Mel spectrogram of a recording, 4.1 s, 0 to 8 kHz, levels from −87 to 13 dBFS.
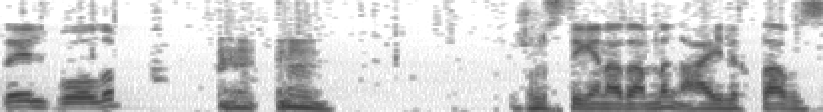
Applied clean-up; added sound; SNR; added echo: classical method spectral subtraction.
